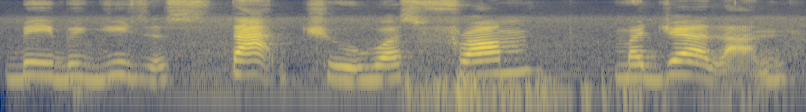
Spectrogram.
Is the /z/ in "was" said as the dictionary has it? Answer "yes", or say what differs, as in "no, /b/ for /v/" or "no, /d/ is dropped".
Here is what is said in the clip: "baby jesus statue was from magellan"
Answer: no, /s/ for /z/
